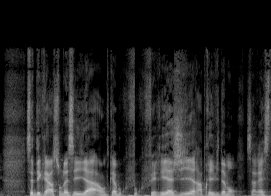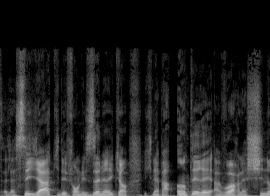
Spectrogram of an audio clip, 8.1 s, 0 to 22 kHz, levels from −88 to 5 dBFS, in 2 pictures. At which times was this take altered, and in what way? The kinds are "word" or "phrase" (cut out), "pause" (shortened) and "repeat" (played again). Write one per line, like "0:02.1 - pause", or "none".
0:02.0 - repeat
0:05.5 - phrase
